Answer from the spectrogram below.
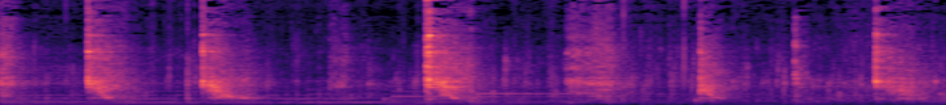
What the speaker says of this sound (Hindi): अच्छी तरीके से इसको मिक्स करना है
